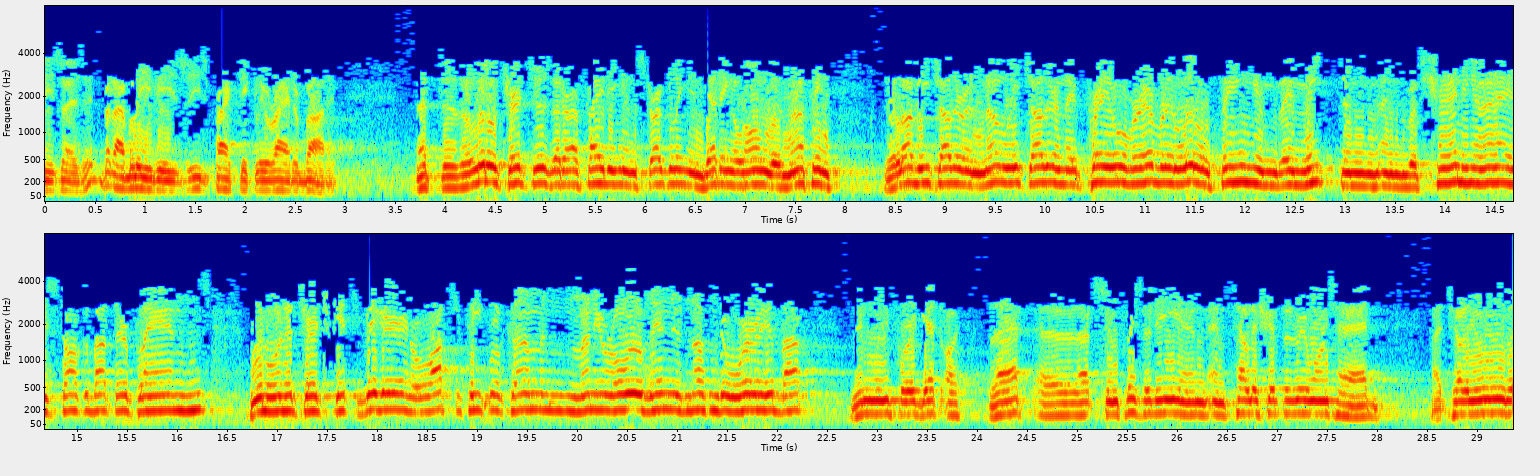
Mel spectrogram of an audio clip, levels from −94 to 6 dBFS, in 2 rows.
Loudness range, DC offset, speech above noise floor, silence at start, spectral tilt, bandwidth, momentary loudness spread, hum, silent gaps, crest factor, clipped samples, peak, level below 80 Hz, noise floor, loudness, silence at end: 3 LU; under 0.1%; 25 dB; 0 s; -12.5 dB/octave; 4.2 kHz; 7 LU; none; none; 8 dB; under 0.1%; 0 dBFS; -44 dBFS; -33 dBFS; -9 LUFS; 0 s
